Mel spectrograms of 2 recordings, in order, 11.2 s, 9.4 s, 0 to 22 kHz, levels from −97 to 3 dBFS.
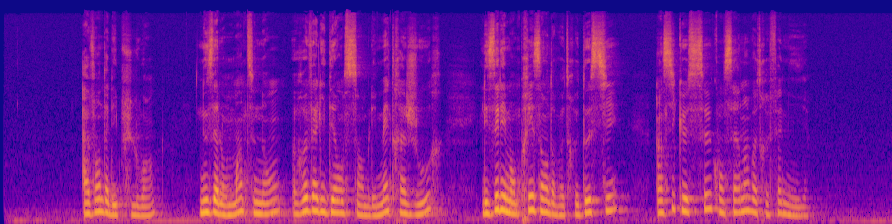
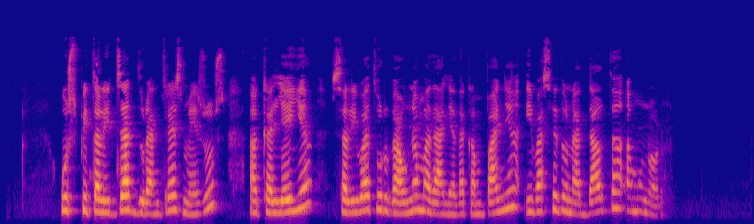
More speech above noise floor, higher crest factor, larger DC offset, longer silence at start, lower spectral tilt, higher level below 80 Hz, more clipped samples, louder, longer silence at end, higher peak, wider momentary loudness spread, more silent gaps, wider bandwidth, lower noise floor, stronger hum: second, 31 dB vs 56 dB; about the same, 18 dB vs 22 dB; neither; second, 0.2 s vs 0.75 s; about the same, -5 dB/octave vs -4.5 dB/octave; first, -52 dBFS vs -86 dBFS; neither; first, -23 LUFS vs -27 LUFS; second, 1.05 s vs 1.2 s; about the same, -6 dBFS vs -4 dBFS; about the same, 10 LU vs 12 LU; neither; first, 18 kHz vs 10.5 kHz; second, -53 dBFS vs -83 dBFS; neither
